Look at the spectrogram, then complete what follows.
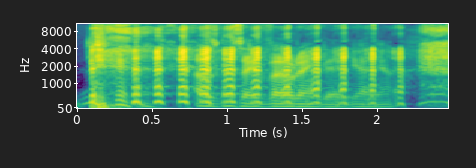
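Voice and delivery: high laughing words. Real, not acted. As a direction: laugh through the line. Laughing at own joke.

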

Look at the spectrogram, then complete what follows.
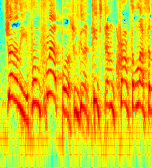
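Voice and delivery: put-on high-pitched wartime movie Brooklyn accent; hammed-up Brooklyn tough-guy soldier; old-film Brooklyn accent. Johnny threatening the enemy in propaganda film, Brooklyn accent. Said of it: "the New York accent is a Brooklyn accent".

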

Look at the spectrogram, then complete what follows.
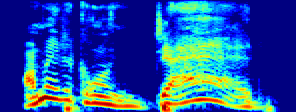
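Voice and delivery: normal talking voice

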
